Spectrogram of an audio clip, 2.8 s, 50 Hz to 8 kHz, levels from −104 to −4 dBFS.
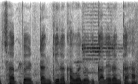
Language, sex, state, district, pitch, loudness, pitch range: Hindi, male, Jharkhand, Garhwa, 155 Hz, -13 LUFS, 145-160 Hz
